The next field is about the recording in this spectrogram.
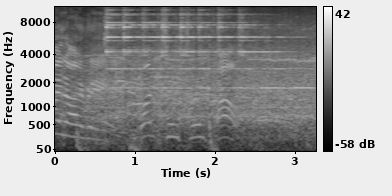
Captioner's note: bell ringing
